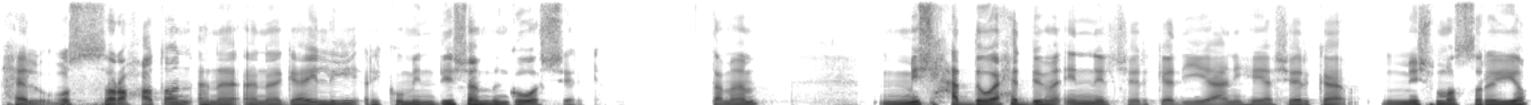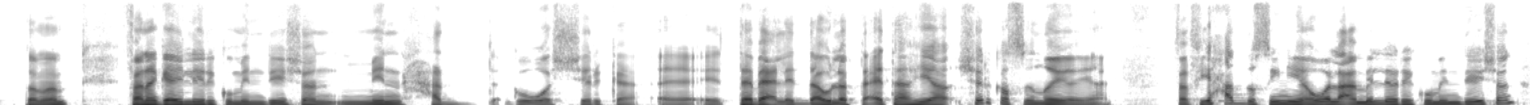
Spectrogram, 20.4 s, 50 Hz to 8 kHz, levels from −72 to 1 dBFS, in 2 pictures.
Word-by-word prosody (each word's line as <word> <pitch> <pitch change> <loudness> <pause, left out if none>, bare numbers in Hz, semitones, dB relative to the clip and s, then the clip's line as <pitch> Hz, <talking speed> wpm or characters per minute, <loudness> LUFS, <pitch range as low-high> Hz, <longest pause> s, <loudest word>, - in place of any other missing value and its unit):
حلو، 105 -5 -2
بُصّ 135 +4 -4
صراحةً، 130 +3 +2 0.3
أنا 115 -1 0
أنا 110 0 -1
جاي 135 +9 0
لي 180 +1 -2
recommendation 115 +5 0
من 125 -7 +3
جوّه 125 +5 +2
الشركة، 95 -7 -9 0.7
تمام، - - -1 0.8
مش 120 +11 +3
حد 155 -6 +1
واحد 140 +3 +3
بما 130 +3 +2
إن 130 +1 0
الشركة 125 +2 -6
دي 110 +1 -8
يعني 115 -2 -4
هي 110 -1 -2
شركة 115 +2 -2 0.2
مش 105 +7 -1
مصرية، 115 +2 +3 0.2
تمام، 95 - +2 0.4
فأنا 135 +4 +6
جاي 155 +2 +5
لي 165 -2 +3
recommendation 120 -1 -1
من 120 +6 +1
حد 125 -3 -8 0.2
جوّه 135 +2 -4
الشركة 120 -6 -8
آآ، 95 -1 -7
تابع 130 0 +5
للدولة 115 +4 +2
بتاعتها، 155 +5 0
هي 155 0 +2
شركة 220 -2 -4
صينية 130 - +2
يعني، 90 -1 -6 0.4
ففي 175 +10 -1
حد 205 -4 -3
صيني 175 -2 +2
هو 155 +6 +4
اللي 165 - +4
عامل 145 +4 +3
لي 170 -4 +2
recommendation 145 - +1
130 Hz, 145 wpm, -22 LUFS, 110-150 Hz, 0.8 s, فأنا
